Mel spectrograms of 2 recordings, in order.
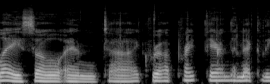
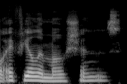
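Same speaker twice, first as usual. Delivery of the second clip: ordinary talk, nothing marked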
